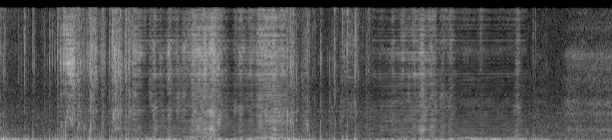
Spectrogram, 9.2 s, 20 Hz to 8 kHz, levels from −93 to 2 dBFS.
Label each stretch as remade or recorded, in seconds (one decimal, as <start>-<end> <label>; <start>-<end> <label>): 0.0-2.0 recorded; 2.0-4.3 remade; 4.3-5.6 recorded; 5.6-7.9 remade; 7.9-9.2 recorded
